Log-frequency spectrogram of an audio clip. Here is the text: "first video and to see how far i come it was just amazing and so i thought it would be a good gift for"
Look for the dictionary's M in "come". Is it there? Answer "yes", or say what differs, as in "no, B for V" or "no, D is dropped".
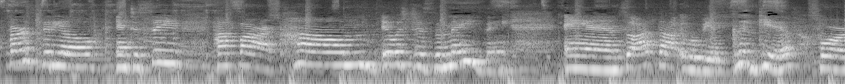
yes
